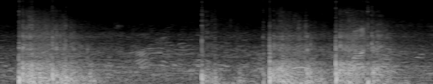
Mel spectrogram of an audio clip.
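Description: Firecrackers packed inside a burning Ravan effigy going off: a loud bang just after the start that dies away over about a second, a sharp crack about halfway, then two more bangs in the second half.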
